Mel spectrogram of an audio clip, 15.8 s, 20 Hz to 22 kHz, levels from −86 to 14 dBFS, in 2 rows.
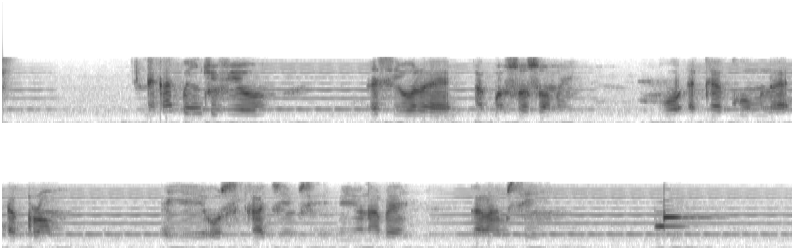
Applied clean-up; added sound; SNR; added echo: none; Bowed string instrument; 19 dB; none.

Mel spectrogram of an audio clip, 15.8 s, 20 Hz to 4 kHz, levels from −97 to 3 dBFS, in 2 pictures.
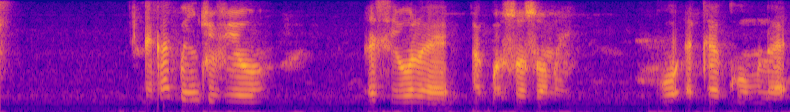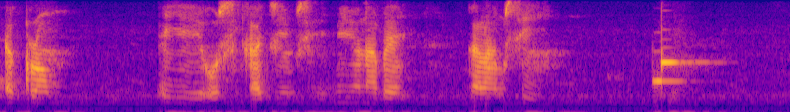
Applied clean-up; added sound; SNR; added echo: none; none; none; none.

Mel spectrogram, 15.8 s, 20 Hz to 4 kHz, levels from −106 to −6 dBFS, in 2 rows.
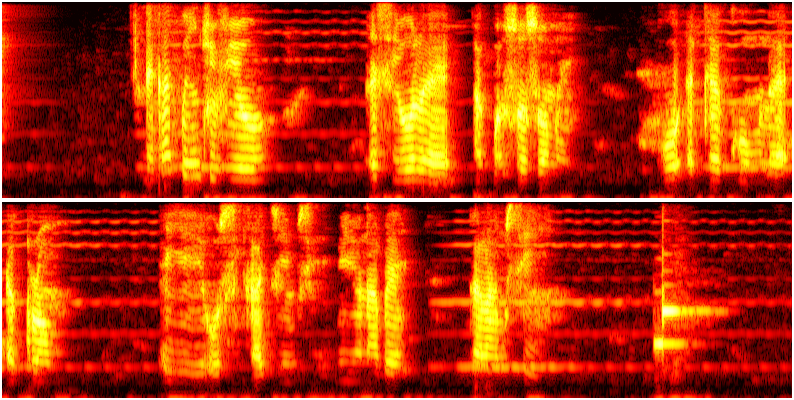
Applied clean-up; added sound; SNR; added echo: classical method log-MMSE.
